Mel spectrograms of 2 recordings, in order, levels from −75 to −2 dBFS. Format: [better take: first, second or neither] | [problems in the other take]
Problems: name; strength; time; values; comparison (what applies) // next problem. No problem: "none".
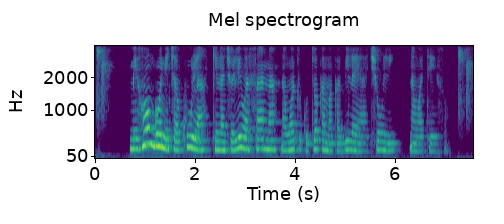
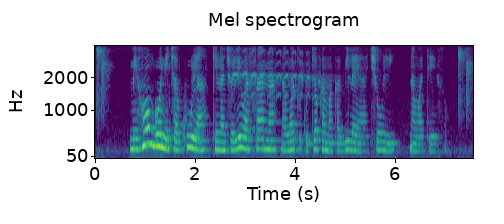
first | background sound (Bird); 19 dB below the speech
